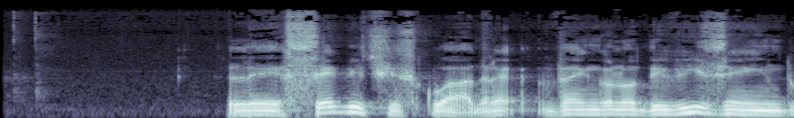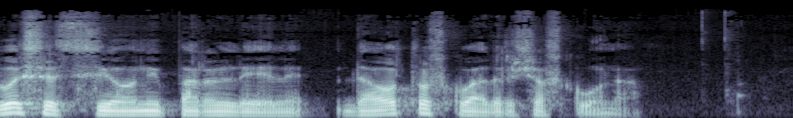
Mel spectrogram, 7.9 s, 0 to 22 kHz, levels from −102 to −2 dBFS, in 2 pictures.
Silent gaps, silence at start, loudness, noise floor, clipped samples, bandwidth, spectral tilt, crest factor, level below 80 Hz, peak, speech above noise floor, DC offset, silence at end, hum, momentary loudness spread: none; 1.15 s; -16 LUFS; -60 dBFS; under 0.1%; 16 kHz; -6.5 dB/octave; 16 dB; -40 dBFS; 0 dBFS; 45 dB; under 0.1%; 0.85 s; none; 12 LU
